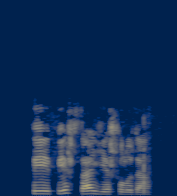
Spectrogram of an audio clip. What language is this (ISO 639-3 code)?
chm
